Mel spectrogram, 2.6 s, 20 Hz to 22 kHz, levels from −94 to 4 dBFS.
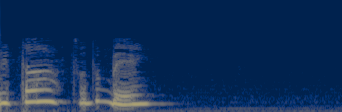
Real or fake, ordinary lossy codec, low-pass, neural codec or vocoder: real; none; 5.4 kHz; none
